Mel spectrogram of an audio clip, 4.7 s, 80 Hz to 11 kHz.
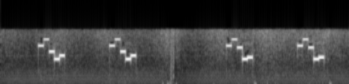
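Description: Five-tone selective call (ZVEI), heard as quick runs of five tones, tones of about 70 ms. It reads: 88513 88513 88712 88712
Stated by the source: ZVEI five-tone call 88720 received by SDR.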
